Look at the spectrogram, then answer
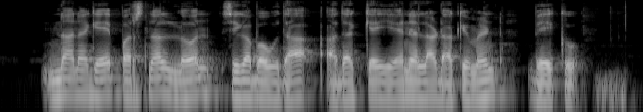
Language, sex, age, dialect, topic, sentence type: Kannada, male, 18-24, Coastal/Dakshin, banking, question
